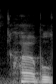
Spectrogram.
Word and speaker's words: herbal: any caffeine in it herbal tea pronounce the h mate we're in uh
